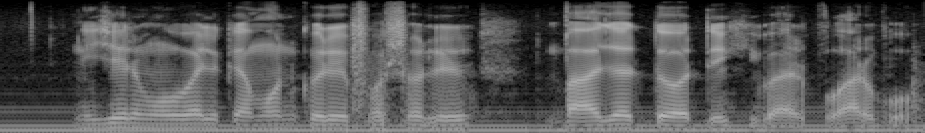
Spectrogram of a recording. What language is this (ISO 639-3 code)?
ben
